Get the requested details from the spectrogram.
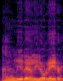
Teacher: This is called a dark L. A dark L is like a O, but it's not necessarily a O. It's, you put the tongue back.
